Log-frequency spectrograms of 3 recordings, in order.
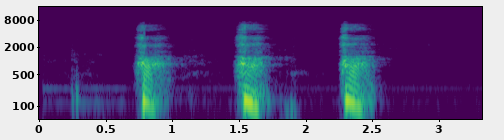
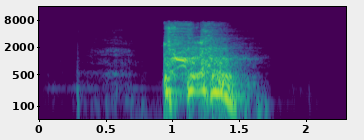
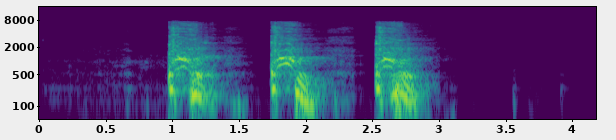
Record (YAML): exhalation_length: 3.3 s
exhalation_amplitude: 32767
exhalation_signal_mean_std_ratio: 0.33
cough_length: 2.3 s
cough_amplitude: 26833
cough_signal_mean_std_ratio: 0.44
three_cough_length: 4.2 s
three_cough_amplitude: 30624
three_cough_signal_mean_std_ratio: 0.43
survey_phase: alpha (2021-03-01 to 2021-08-12)
age: 45-64
gender: Male
wearing_mask: 'No'
symptom_none: true
smoker_status: Ex-smoker
respiratory_condition_asthma: false
respiratory_condition_other: false
recruitment_source: REACT
submission_delay: 1 day
covid_test_result: Negative
covid_test_method: RT-qPCR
